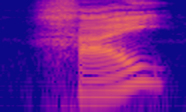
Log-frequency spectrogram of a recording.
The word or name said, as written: hai2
